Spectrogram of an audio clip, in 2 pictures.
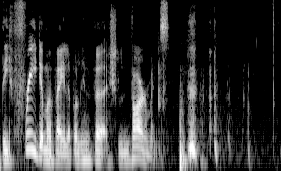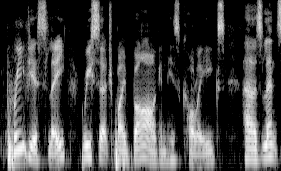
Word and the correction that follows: Bargh: Because if it's spelled B-A-R-G-H, then it's pronounced Barge.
